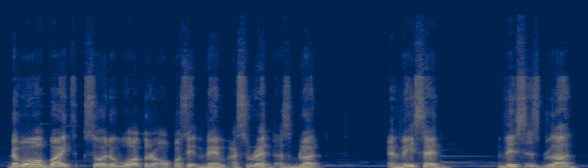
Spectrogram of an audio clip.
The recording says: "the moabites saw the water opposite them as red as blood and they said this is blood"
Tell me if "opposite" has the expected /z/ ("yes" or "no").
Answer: no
